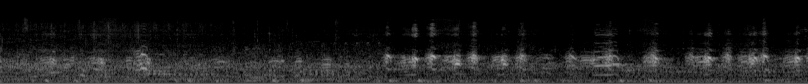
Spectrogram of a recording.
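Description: Birds calling: a continuous chatter of calls, then from about halfway a run of loud calls repeated about three times a second.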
